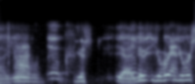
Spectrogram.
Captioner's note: giggles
